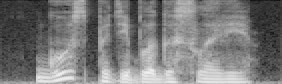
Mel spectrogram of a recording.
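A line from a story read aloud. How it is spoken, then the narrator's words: Silent mouthed whisper. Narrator (Russian): одними губами прошептал он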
